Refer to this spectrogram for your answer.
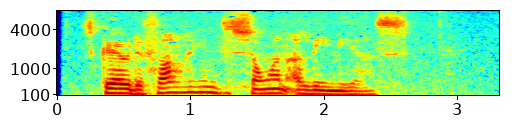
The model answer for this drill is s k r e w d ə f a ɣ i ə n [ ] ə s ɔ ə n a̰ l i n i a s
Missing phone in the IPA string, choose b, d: d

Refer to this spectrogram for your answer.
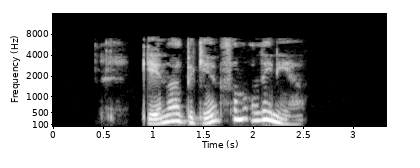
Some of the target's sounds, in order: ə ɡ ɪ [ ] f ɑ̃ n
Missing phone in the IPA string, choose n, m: n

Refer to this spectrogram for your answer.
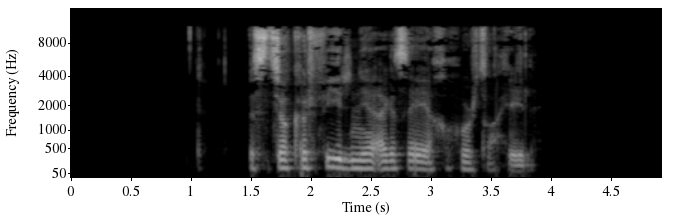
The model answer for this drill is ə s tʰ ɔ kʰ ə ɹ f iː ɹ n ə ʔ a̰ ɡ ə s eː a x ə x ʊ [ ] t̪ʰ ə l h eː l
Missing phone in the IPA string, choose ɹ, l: ɹ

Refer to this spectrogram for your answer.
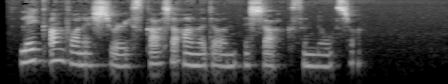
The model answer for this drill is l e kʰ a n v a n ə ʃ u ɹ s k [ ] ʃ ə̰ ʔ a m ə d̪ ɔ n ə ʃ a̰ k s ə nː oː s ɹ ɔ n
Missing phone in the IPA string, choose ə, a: a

